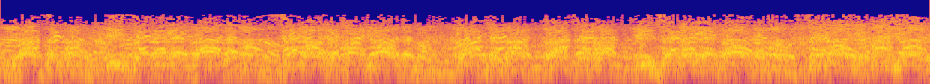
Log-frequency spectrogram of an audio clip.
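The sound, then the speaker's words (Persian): Crowd of protesters in Isfahan chanting slogans about an acid attack case: many voices shouting in unison with a steady, driving rhythm, loud and continuous with a busy babble underneath. “بله، صدای شعار مردم اصفهان رو شنیدید در مورد پرونده اسید پاشی که”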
